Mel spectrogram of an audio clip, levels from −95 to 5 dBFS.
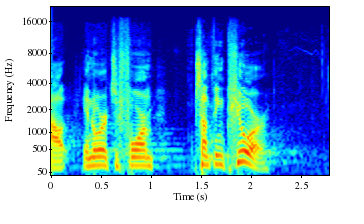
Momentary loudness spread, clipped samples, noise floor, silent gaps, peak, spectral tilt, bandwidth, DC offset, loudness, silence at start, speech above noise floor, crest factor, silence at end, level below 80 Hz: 9 LU; under 0.1%; -60 dBFS; none; -2 dBFS; -5.5 dB/octave; 15.5 kHz; under 0.1%; -19 LUFS; 0 s; 41 dB; 18 dB; 0.6 s; -58 dBFS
